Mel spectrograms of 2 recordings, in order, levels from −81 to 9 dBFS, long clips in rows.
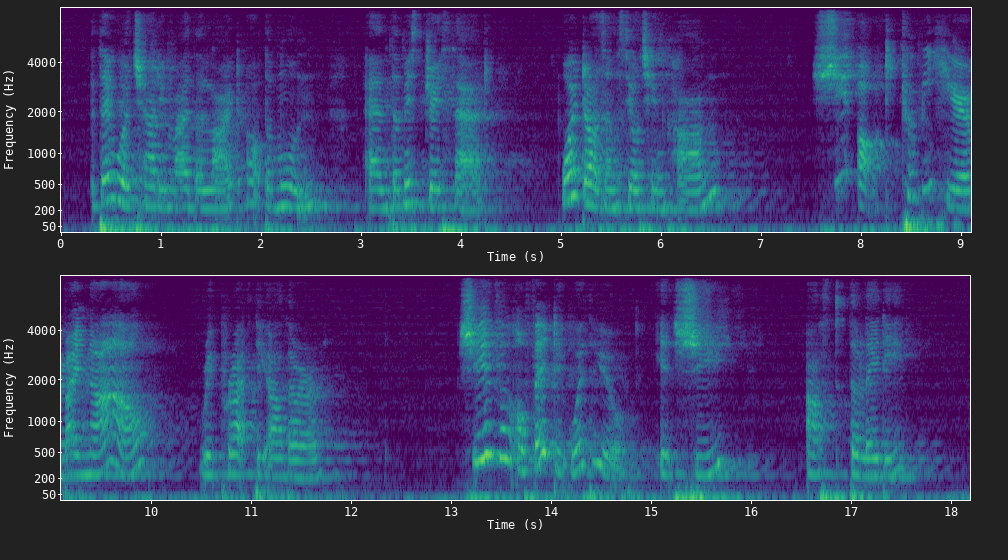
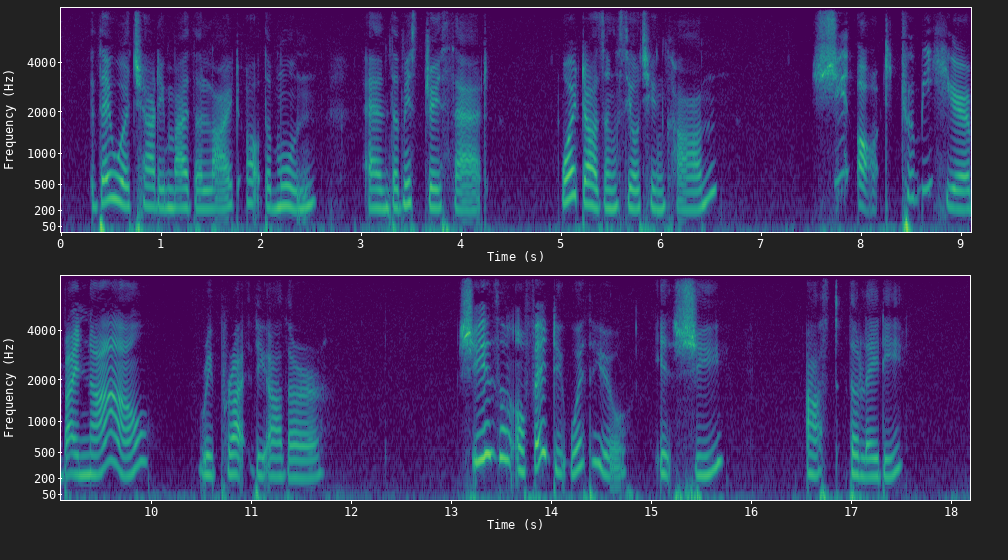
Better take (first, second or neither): second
